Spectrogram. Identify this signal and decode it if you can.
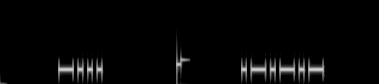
Morse code, heard as a keyed tone, about 25 wpm, 700 Hz. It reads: B .
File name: Single Character (Letter:Number:Punctuation:Prosign) - Rapid-Fire - 25wpm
